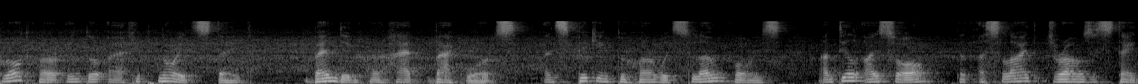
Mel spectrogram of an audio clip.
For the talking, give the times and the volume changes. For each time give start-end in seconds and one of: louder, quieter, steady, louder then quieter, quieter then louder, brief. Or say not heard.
0.0-11.3 steady.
